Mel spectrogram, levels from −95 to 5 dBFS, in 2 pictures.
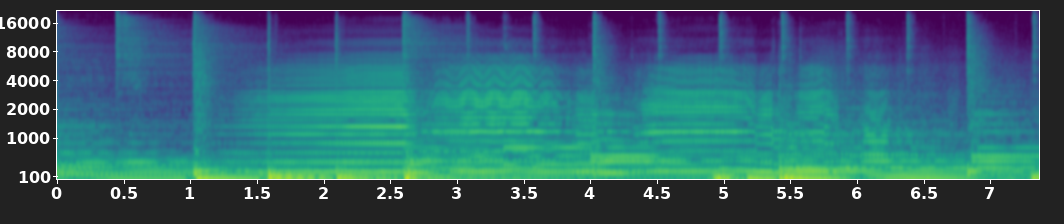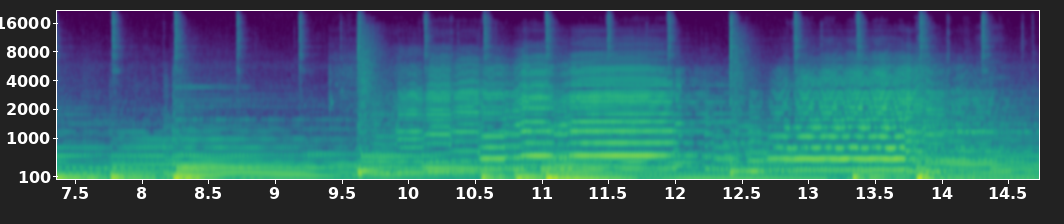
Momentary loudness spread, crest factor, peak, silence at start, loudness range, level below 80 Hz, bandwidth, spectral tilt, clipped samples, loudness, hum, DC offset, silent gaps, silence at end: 8 LU; 18 dB; 0 dBFS; 0 s; 3 LU; -22 dBFS; over 20 kHz; -6.5 dB/octave; under 0.1%; -19 LUFS; none; 0.1%; none; 0 s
